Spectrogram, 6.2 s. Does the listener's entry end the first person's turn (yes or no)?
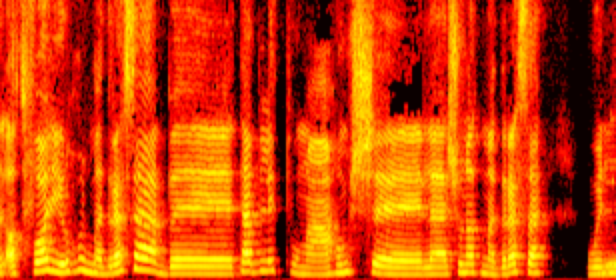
no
